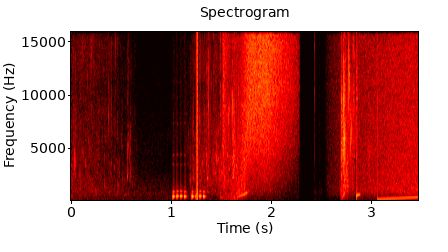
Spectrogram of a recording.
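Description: A video game plays a short chime as a catch is pulled from the water.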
